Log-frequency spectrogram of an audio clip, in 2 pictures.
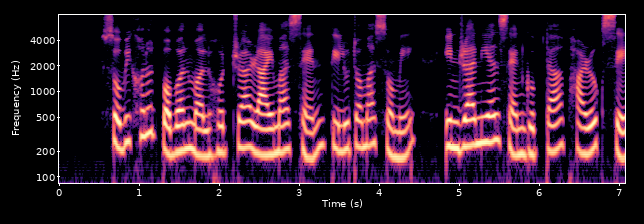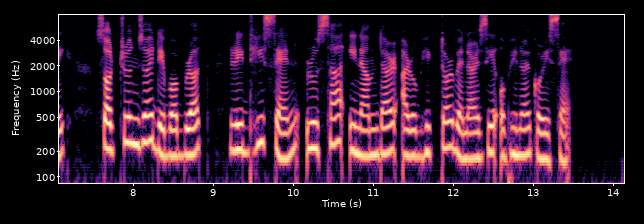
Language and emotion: Assamese, neutral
